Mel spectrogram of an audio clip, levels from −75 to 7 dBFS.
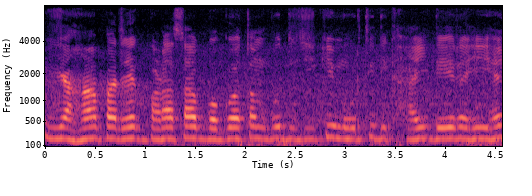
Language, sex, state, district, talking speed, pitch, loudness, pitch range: Hindi, male, Bihar, Araria, 185 wpm, 190 Hz, -18 LUFS, 185-195 Hz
